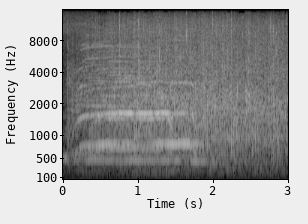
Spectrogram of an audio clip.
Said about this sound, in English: So, guys, you guys are so proactive in clapping. That's really cool.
